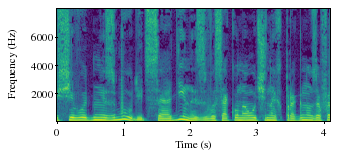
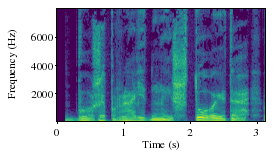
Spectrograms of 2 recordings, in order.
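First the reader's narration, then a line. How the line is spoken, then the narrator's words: Breathless exclamation. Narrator (Russian): выдохнул сэр Сесил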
